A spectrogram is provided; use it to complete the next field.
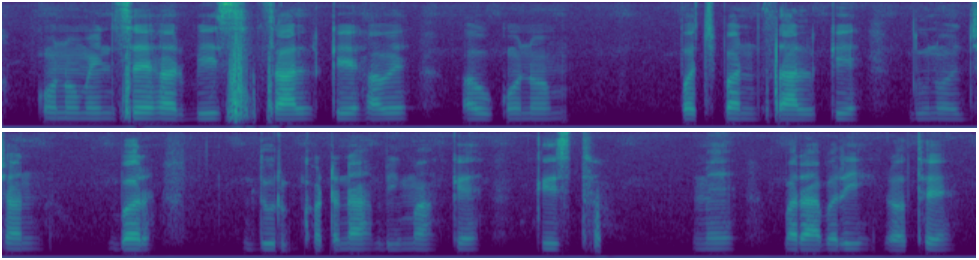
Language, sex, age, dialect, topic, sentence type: Chhattisgarhi, male, 18-24, Northern/Bhandar, banking, statement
